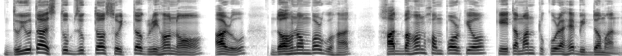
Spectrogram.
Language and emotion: Assamese, neutral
